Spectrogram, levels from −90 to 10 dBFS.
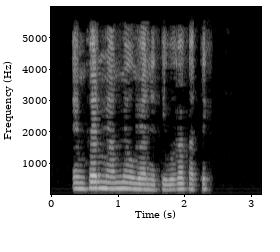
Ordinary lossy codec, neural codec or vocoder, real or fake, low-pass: AAC, 24 kbps; none; real; 5.4 kHz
